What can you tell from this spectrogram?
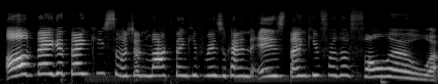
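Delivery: very high, sustained sing-song delight; gushing thanks. Real, not acted. Streamer thanking followers by name, high and gushing.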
